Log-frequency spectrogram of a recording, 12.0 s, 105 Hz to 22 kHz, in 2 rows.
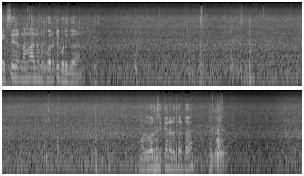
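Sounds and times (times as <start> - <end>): steady rushing background noise: 0.0 - 12.0.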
